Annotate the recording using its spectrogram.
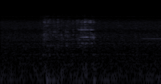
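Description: Faint, brief mechanical whir from the video teller machine's internal card-issuing unit as it prepares a new bank card. It starts about half a second in and stops after under a second.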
